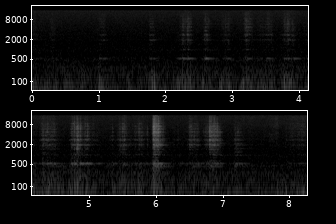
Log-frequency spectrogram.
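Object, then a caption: Wire-mesh metal pen holder. Long painted nails scratch and tap a silver, hollow wire-mesh pen holder held on its side. Quiet, repeated scratchy taps with a bright rasp each carry a faint, short metallic ring, over a steady low background rumble.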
